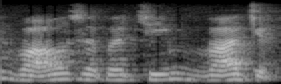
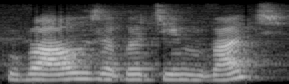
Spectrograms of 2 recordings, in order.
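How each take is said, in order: First: वाज with the final ज bounced and shaken; qalqala. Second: वाज read with the ज held still, no qalqala; flat वाज without bounce; wrong reading. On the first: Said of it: "जीम को भी हमने उसी तरह से हिलाया है". ("वाज" में ज को हिलाकर क़लक़ला के साथ) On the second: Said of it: "वाज नहीं पढ़ेंगे". (क़लक़ला के बिना ग़लत "वाज") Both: Shown as a demonstration.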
